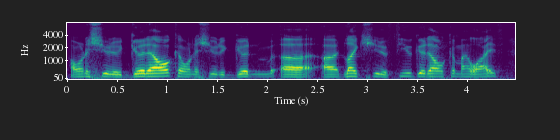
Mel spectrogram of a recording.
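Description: A man's voice: medium pitch, fairly even intonation, fast, gravelly. A man in his fifties co-hosting a podcast, joking and playful in casual chat. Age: 50s. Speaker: podcast co-host.

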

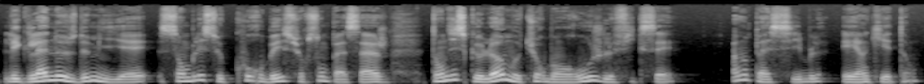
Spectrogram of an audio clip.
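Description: A man narrating a literary short story in a measured, descriptive way. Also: mid-range voice, animated, warm tone, breathy edge. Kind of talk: scripted story reading.

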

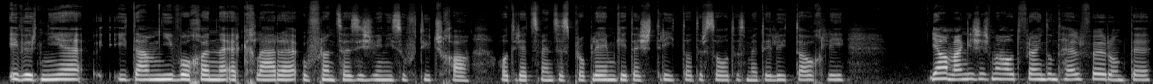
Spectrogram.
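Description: In a podcast interview, a young woman from Switzerland who works as a police officer talks hesitantly about her job, full of fillers and speaking with a Swiss German accent. Her medium-pitched voice has a darkish tone, with no room sound.

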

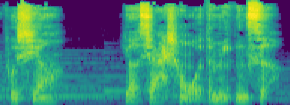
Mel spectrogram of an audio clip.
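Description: A woman doing a bossy young man's low gravelly voice. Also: little pitch movement, brisk, a bit bright, faint music behind. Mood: teasing.

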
